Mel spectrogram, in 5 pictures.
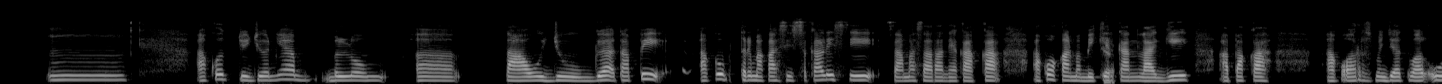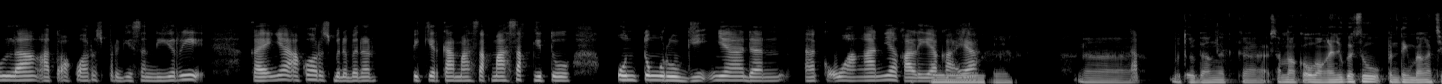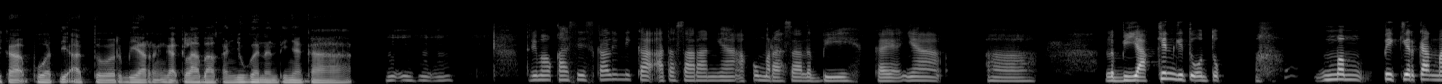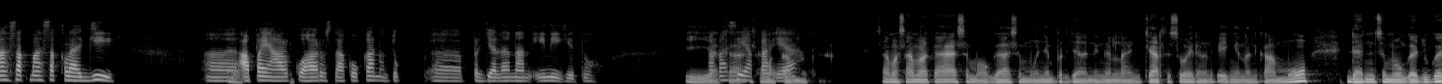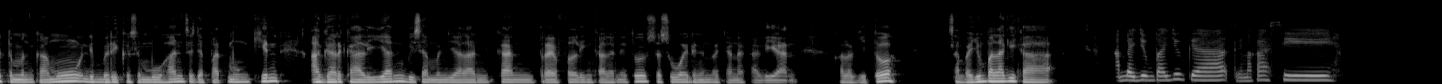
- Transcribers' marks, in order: other background noise; tapping; in English: "travelling"
- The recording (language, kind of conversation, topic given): Indonesian, advice, Bagaimana saya menyesuaikan rencana perjalanan saat terjadi hal-hal tak terduga?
